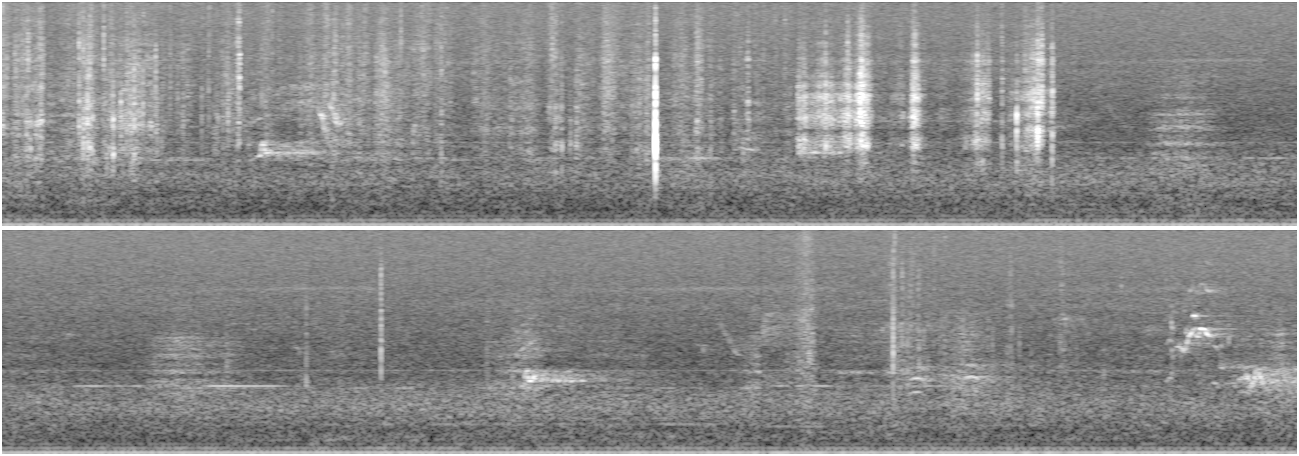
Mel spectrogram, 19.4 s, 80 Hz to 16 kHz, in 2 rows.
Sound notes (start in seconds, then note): 0.0 container squeaking; 6.4 seeds clattering; 16.8 birds cawing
